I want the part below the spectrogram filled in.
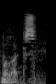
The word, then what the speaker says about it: Bolix: B-O-L-I-X, and pronounced Bollocks. So there we are. Not so much Sandra, but Bollocks.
